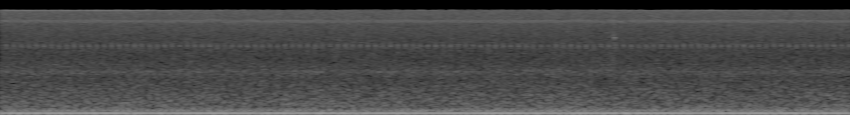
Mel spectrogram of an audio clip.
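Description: Bench-top pulse motor running steadily: a faint, even hiss with a low hum and a thin high steady tone, no separate clicks or beats.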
